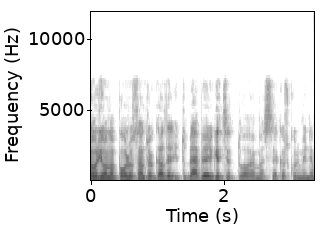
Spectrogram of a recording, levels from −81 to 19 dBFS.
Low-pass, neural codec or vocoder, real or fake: 7.2 kHz; codec, 16 kHz, 16 kbps, FunCodec, trained on Chinese and English, 50 frames a second; fake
